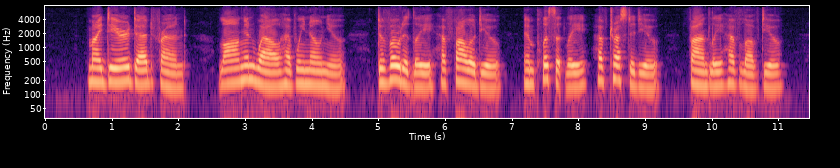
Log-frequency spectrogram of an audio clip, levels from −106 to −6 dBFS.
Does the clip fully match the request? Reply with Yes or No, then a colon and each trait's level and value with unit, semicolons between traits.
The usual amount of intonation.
Yes: average, 3.7 semitones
